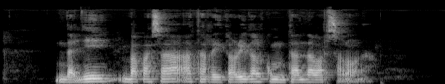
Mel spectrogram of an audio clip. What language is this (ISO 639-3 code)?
cat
